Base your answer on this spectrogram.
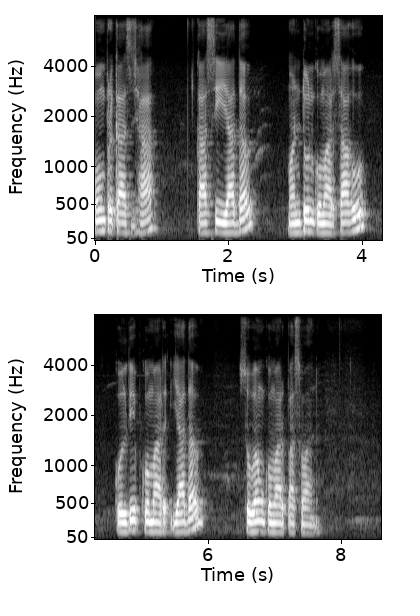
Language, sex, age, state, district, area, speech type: Maithili, male, 18-30, Bihar, Darbhanga, urban, spontaneous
